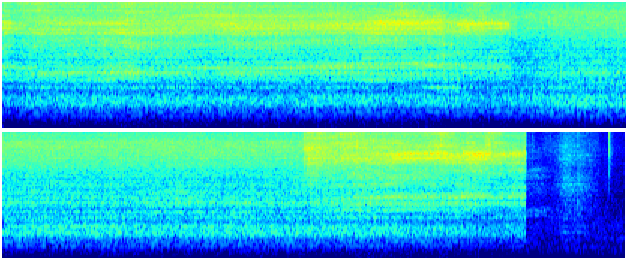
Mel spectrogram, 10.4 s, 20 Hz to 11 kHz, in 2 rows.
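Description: Scheppach BD7500 belt sander running, with a hardened steel dagger blank ground against its belt: a steady grinding hiss over the motor's hum, its tone shifting twice as the contact changes. It cuts off suddenly near the end.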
